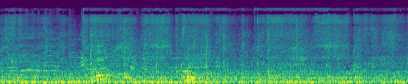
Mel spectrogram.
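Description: Quad roller skate wheels rolling on a hardwood floor, a steady low rumble as the skater works through crossover footwork, with music playing underneath.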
